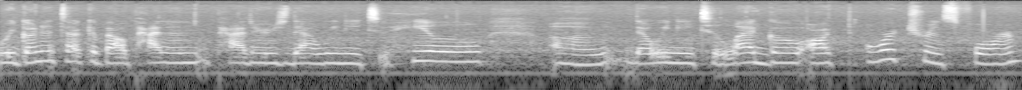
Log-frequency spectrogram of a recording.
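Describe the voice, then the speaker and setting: Against noticeable background noise, a woman with a non-native accent speaks at a high pitch and a fairly slow pace, her intonation monotone and flat. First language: not English. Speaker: tarot reader. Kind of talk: tarot reading talk to camera. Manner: casual, hesitant.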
